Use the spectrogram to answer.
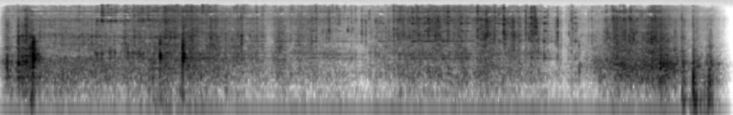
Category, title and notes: Sound effects > Objects / House appliances
Pouring cereal into bowl.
